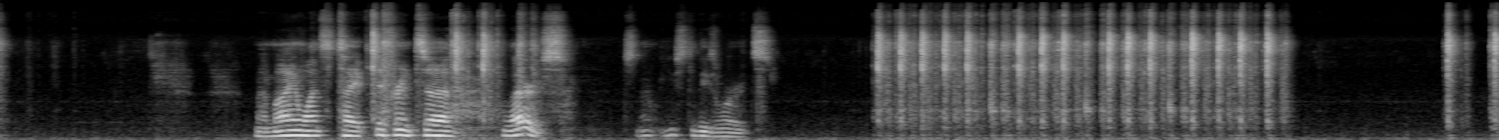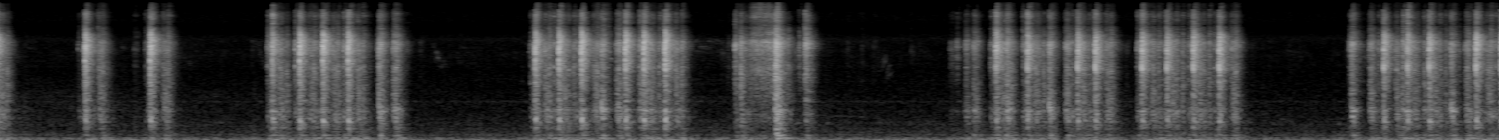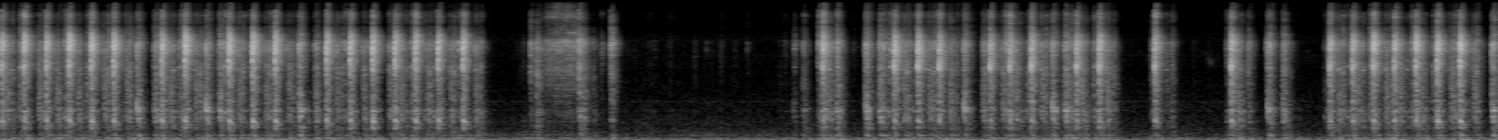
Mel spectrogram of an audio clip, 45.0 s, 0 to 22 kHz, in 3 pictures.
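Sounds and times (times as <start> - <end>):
manual typewriter keystrokes: 3.6 - 5.5, 8.7 - 13.0, 15.8 - 16.8, 17.7 - 19.1, 20.3 - 23.2, 24.5 - 27.4, 28.5 - 36.2, 37.8 - 44.9.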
